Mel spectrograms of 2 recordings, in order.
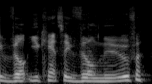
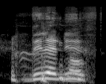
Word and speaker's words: Villeneuve: You can say And facetious, but you can't say Villeneuve. Listen, asshole. I don't know how to say words. Villeneuve. Villeneuve.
